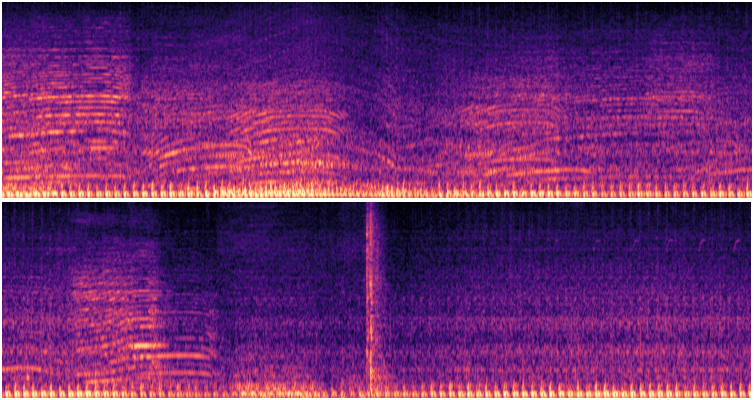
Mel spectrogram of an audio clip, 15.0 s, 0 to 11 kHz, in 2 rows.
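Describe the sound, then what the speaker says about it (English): Cattle in Farming Simulator 25 moo repeatedly, several drawn-out calls overlapping at close range against a steady low background hum, with no talk. "That's a lot of cows"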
